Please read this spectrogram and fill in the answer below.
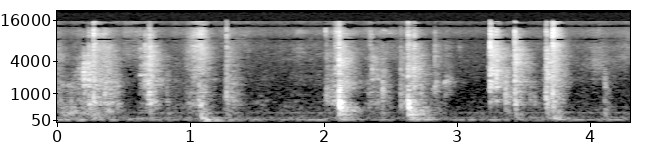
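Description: Faint handling sounds, a scattered series of light clicks and rustles, as multimeter test leads are picked up and brought to the amplifier chassis with a gloved hand.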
